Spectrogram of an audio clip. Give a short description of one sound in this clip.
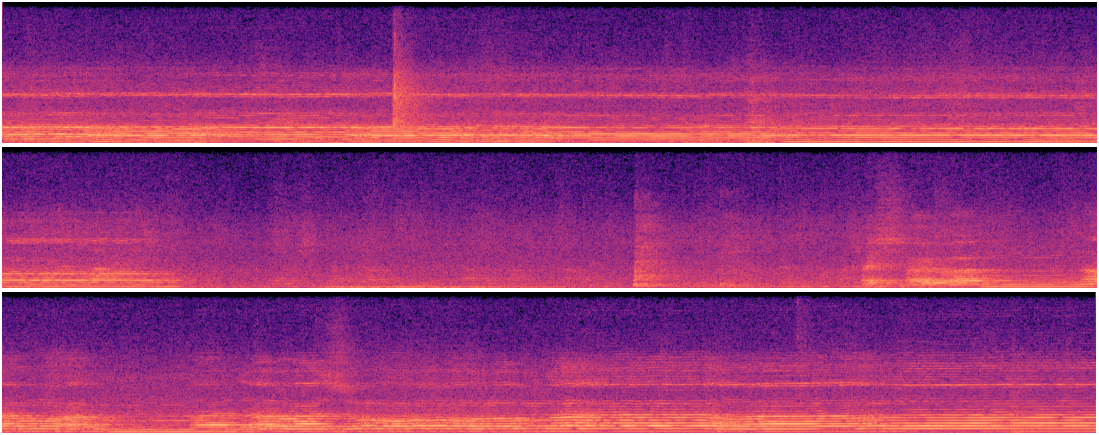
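An adult man chants a long, melodic call in a loud, drawn-out voice nearby.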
